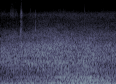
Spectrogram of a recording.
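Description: Steady rush of a passing vehicle on the road, growing slowly louder.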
